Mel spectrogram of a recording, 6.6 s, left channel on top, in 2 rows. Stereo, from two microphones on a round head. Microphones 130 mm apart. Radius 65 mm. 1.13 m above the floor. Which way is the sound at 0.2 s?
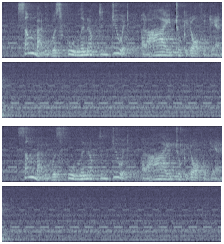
60° left (ahead or behind).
